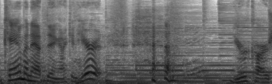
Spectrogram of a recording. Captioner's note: laughs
